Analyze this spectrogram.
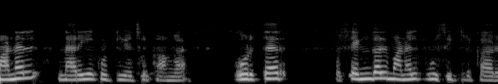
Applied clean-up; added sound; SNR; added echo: neural mask model Resemble Enhance denoiser.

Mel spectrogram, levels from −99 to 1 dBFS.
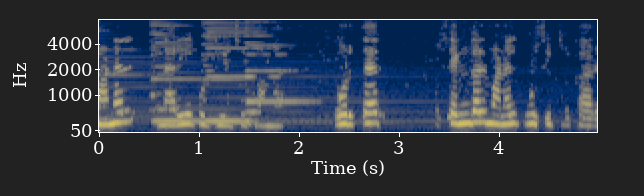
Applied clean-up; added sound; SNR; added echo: classical method spectral subtraction.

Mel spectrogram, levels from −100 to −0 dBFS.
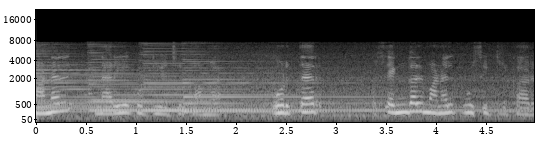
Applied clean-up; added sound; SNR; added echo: none; Harp; 5 dB; none.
